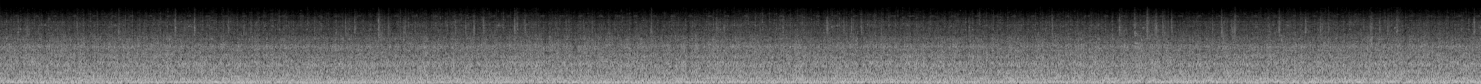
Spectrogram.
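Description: A harvester conveyor rattles and clanks steadily.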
